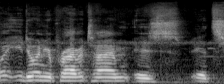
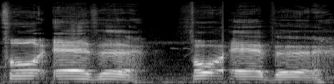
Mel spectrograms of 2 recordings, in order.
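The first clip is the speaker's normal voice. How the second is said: raspy smoker voice, much lower pitch; 4 semitones lower, 3 dB louder than usual. Answering a question about which map they like, in a raspy smoker voice. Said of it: "this is my raspy smoker voice".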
